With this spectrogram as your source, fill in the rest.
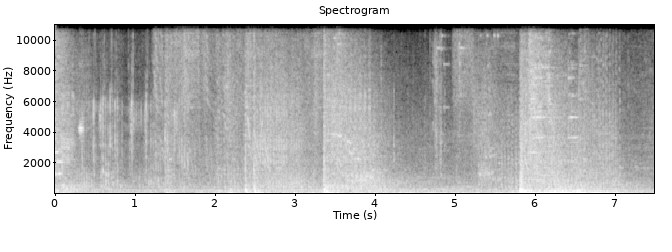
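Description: Sustained combat noise from Mass Effect Legendary Edition (Mass Effect 2), dense bursts and booms of gunfire with a heavy impact near the end, loud and continuous.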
